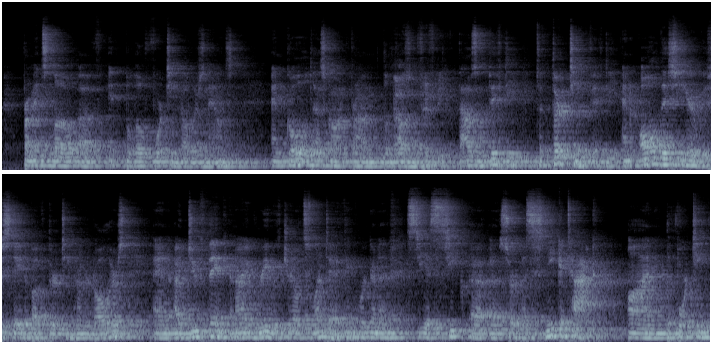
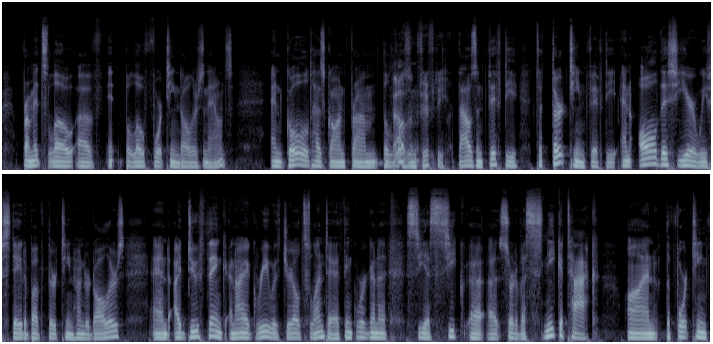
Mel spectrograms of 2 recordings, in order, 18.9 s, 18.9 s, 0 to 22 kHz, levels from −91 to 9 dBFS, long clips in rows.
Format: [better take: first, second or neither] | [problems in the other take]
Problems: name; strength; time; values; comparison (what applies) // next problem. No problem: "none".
second | off-mic speech; far // room echo; noticeable; dies away in 1.3 s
